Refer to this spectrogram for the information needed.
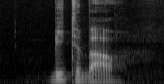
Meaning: bogeyman, bugbear, some kind of ghost figure used to scare children
- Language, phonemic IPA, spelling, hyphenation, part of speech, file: Dutch, /ˈbi.təˌbɑu̯/, bietebauw, bie‧te‧bauw, noun, Nl-bietebauw.ogg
